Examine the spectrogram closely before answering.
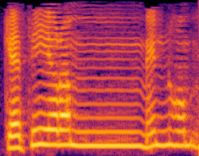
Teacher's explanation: وبعدين كثيرا منهم، التنوين اللي بعده ميم، ادغام كامل بغنى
